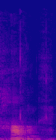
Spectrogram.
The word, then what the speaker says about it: hang: It's called hang. It's spelled hang, like in English, you know, just hang. But it's in Swiss German, it's pronounced hang.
